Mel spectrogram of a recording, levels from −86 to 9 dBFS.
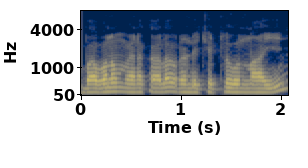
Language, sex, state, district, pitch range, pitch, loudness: Telugu, male, Telangana, Hyderabad, 140-145 Hz, 140 Hz, -17 LUFS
